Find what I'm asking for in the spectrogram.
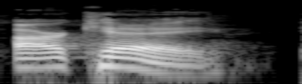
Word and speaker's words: arche: The word for beginning here is arche, A-R-C-H-E, and Arche is how it's pronounced.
